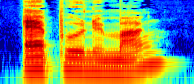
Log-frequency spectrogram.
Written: abonnement

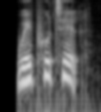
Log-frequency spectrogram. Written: webhotel

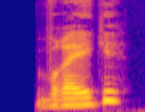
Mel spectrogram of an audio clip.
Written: vrik

